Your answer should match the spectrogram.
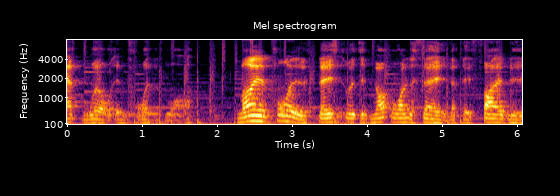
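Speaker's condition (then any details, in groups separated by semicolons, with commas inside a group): Facial palsy; lifelong speech impediment, cannot speak properly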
